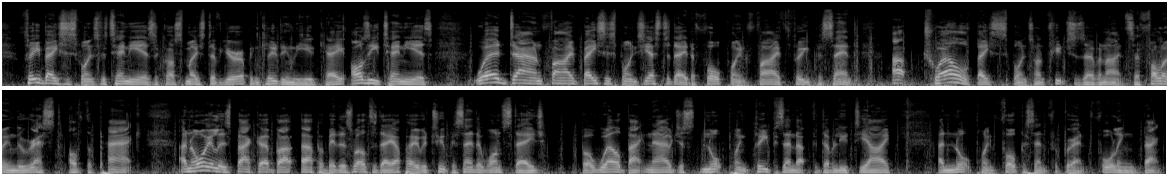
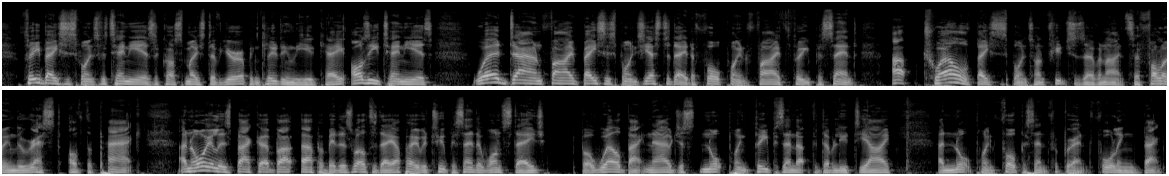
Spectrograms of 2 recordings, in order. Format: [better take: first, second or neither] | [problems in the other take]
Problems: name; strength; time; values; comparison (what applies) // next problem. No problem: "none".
second | wind noise on the microphone; occasional gusts; 25 dB below the speech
